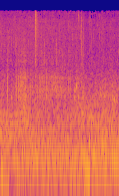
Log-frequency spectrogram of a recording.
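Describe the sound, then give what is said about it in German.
Steady, dense rushing of the sea in the middle of the Atlantic, heard from inside a small boat's cabin in the evening: a constant low roar with faint splashes and gurgles rising briefly, no voices present. “Draußen rauscht das Meer und manchmal meint Donald ein Gluckern im Inneren des Rumpfes”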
